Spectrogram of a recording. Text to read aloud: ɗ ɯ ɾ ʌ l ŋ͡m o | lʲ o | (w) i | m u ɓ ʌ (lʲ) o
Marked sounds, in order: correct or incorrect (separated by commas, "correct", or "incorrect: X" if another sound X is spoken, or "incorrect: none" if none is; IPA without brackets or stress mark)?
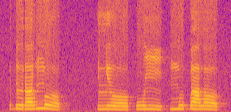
correct, incorrect: lˠ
